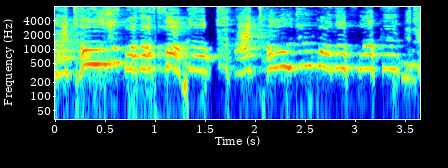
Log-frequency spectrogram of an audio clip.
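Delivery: loud, very high, hammed-up shouting; triumphant angry yelling. Wrestler yelling over the bully he dropped, triumphant fury. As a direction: crow furiously over a beaten man. Winner yells at man he hit.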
